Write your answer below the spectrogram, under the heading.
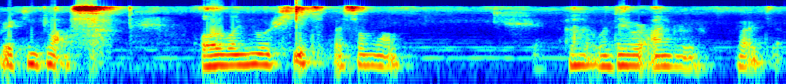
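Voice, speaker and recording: In a European accent, the speaker talks at a fairly slow pace with long, frequent pauses while music plays in the background. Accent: non-native English, European. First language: not English. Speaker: self-help coach. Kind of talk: casual talk to camera. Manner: hesitant, many filler sounds.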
